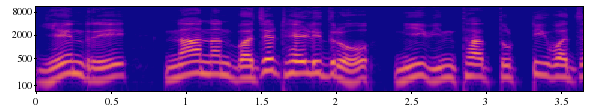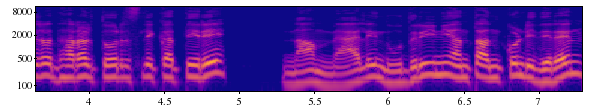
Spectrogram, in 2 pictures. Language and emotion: Kannada, angry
